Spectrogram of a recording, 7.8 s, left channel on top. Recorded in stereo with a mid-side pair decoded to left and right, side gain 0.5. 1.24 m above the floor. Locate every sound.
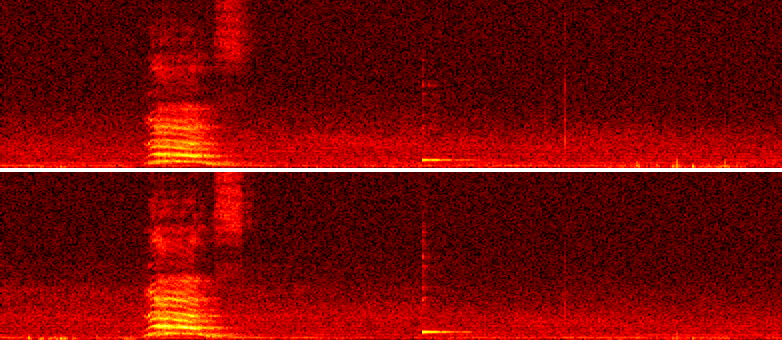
1.4 s a shout: 30° right, 9.5 m
4.2 s a cowbell: 35° right, 5.5 m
